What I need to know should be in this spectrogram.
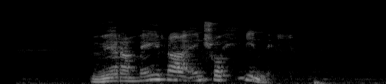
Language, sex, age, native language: Icelandic, male, 40-49, Icelandic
